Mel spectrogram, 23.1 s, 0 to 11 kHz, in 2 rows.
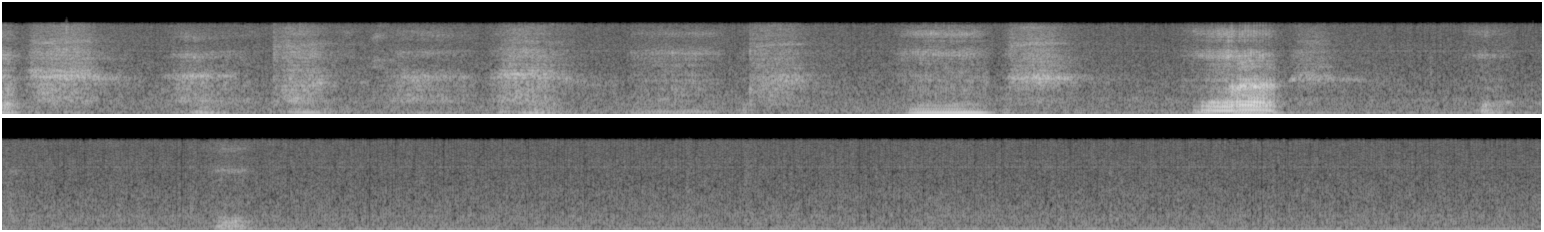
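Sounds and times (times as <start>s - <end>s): dog snoring: 6.7s - 7.6s, 8.9s - 9.7s.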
